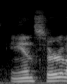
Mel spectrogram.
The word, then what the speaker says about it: ANSER: Answer, like ANSWER? – Yes, but it's spelled funny. It's like ANSER.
